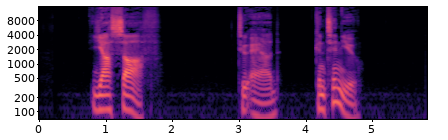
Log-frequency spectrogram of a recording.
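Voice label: "יָסַף", Hebrew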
